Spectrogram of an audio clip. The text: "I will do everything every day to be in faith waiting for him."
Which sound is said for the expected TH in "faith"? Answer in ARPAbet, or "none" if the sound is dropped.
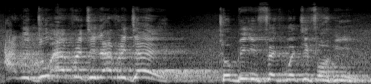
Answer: T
